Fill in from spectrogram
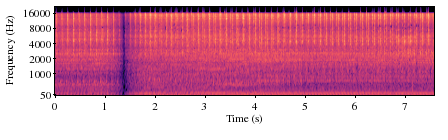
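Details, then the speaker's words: VW AP 1.6 G3 flex petrol engine ticking quickly, about three a second, at idle right after restart from hydraulic lifters not yet filled. Oil pressure was 3 bar cold, dropping to 1 bar hot at idle. The oil pump was replaced and a larger oil filter fitted. "ainda tá batendo um pouquinho vamos ver se carrega né você vai carregar mas acredito que ó vamos esperar para ver se vai parar o barulho não né"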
